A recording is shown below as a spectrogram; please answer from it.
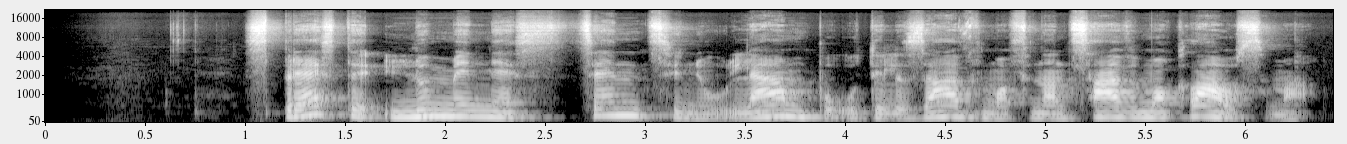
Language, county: Lithuanian, Telšiai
